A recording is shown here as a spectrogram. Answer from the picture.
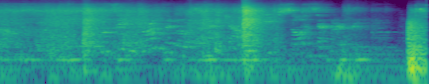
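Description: Indistinct voices talking in a small room, with a sharp smack about two and a half seconds in and a softer one about a second in.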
